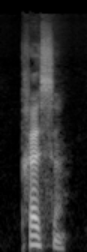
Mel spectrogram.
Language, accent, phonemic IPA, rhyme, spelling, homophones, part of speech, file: French, France, /tʁɛs/, -ɛs, tresse, tresses, noun / verb, LL-Q150 (fra)-tresse.wav
- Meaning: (noun) tress, braid, plait; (verb) inflection of tresser: 1. first/third-person singular present indicative/subjunctive 2. second-person singular imperative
